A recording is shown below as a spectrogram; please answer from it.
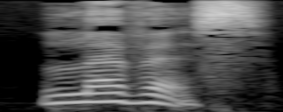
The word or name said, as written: Levis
